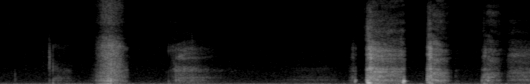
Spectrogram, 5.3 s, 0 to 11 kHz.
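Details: Adult woman with COVID-19 caught from her child, sore throat and large amounts of sticky phlegm, coughs repeatedly in short harsh, loose bursts; productive cough.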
